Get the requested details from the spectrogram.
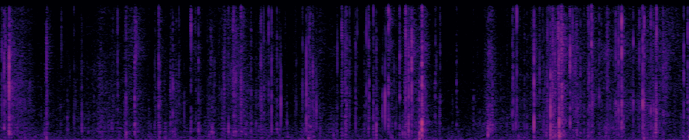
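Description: Fingertips and nails crinkle, scratch and rub a flat green paper tea bag package with a white label, held in both hands on a lap. The result is a quiet, continuous stream of crisp, bright crackles and scratchy rustles with short sharp peaks, over a steady low hum.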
